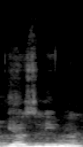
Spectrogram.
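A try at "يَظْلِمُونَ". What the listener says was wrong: زو نہیں یظ لیمو زبان باہر. یظ لیمو یظ لم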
